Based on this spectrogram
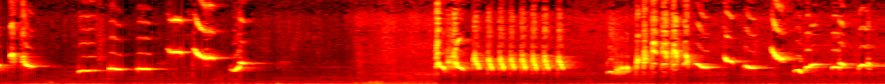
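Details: Lively greater green leafbird song mixing crisp falling whistles, a rapid stuttering buzzy trill, and rising slurred notes in quick succession, accompanied by a continuous low-pitched hum.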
